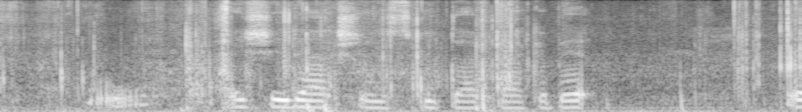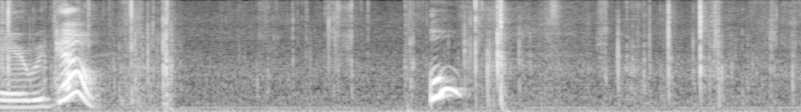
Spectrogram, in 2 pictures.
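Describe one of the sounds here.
Plastic sleeves crinkle and rustle as a hand turns and touches them.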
